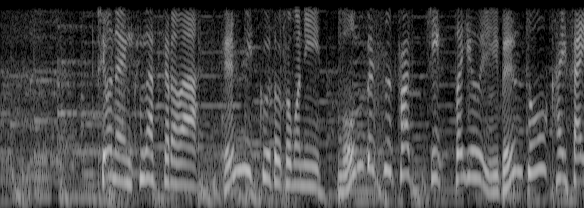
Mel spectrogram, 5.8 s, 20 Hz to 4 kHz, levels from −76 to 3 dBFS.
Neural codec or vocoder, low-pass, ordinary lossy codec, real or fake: codec, 16 kHz, 2 kbps, X-Codec, HuBERT features, trained on balanced general audio; 3.6 kHz; none; fake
